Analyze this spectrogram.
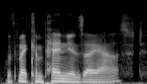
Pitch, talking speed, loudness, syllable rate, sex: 125 Hz, 205 wpm, -17 LUFS, 5.9 syllables/s, male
